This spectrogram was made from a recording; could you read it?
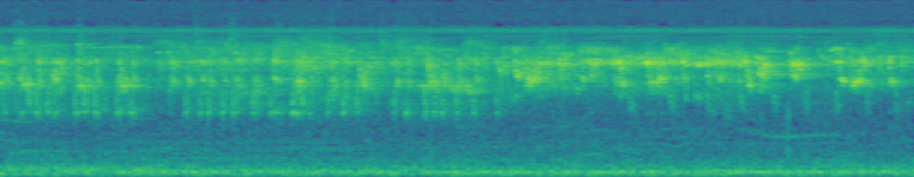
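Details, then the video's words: Swiftlets gathering to a playback lure call: rapid, crowded high chirps about one and a half per second, blending into a constant buzzy twittering wash. "Suara Burung Walet, Download Suara Panggil Walet"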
